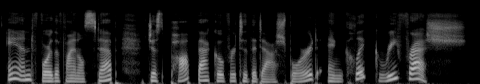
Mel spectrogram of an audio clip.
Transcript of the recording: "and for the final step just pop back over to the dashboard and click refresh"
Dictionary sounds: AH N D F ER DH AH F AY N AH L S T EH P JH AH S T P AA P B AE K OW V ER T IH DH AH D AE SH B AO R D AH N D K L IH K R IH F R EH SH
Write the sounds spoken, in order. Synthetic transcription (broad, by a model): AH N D F ER DH AH F AY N L S T EH P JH AH S P AA P B AE K OW V ER T IH DH AH D AE SH B AO R D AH N K L IH K R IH F R EH SH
